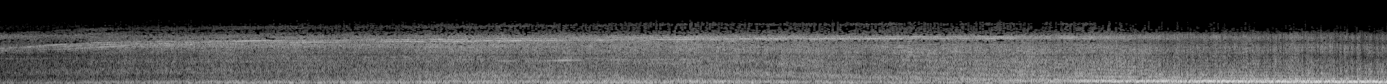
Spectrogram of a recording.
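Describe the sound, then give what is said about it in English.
A jet airliner roars steadily as it comes in to land in St. Louis, its high engine whine sliding slowly in pitch while a deep rumble builds near the end. Loud, continuous, no voices. “Here I go to land this big son of a gun.”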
